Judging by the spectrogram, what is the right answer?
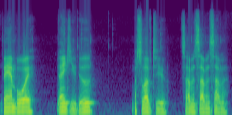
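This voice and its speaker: A man's voice: fairly low pitch, steady tone, a little slow, a little mellow, dry recording. A man casually talking through his live coding stream, thinking aloud and answering chat bluntly. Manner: blunt, chatty, thinks aloud while working. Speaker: live-streaming developer of trading bots.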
